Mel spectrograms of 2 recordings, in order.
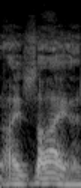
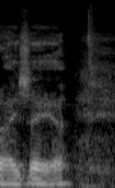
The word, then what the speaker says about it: Isaiah: And Isaiah Berlin, and he does pronounce it Isaiah, not Isaiah, said Herzen was the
